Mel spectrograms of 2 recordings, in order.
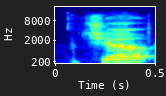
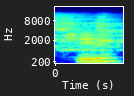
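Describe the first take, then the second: First: Cho with an o vowel as corrected, asked with a rise; Cho pronunciation. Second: Choo with an oo vowel, asked with a rise; Choo pronunciation. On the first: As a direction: try Cho like show, questioning. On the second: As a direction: say Choo like chew, questioning. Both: Real, not acted.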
